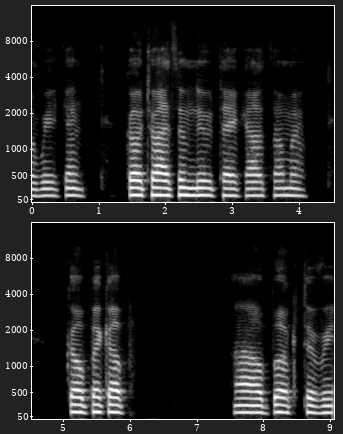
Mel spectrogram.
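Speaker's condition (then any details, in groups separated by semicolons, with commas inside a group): ALS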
